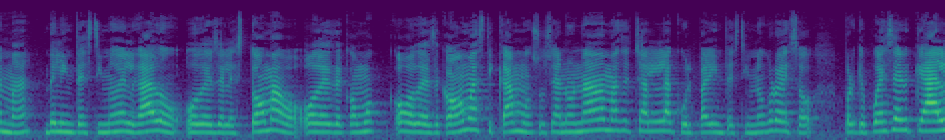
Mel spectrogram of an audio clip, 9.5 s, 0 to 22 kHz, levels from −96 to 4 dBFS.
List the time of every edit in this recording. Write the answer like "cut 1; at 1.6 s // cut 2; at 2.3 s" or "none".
none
